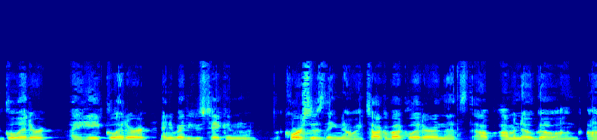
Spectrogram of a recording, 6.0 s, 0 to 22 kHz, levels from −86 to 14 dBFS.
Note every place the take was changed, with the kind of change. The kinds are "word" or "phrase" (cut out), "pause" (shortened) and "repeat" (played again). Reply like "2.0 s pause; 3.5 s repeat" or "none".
1.5 s pause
